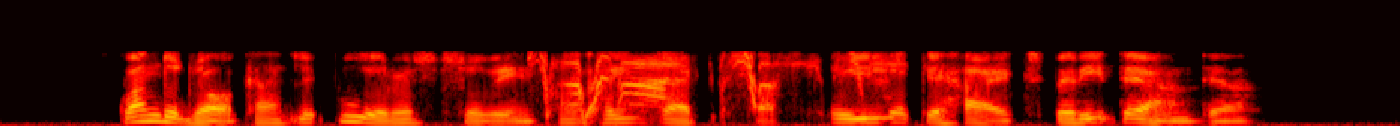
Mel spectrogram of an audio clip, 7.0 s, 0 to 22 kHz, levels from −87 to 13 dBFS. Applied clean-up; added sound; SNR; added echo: neural diffusion model UNIVERSE++.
